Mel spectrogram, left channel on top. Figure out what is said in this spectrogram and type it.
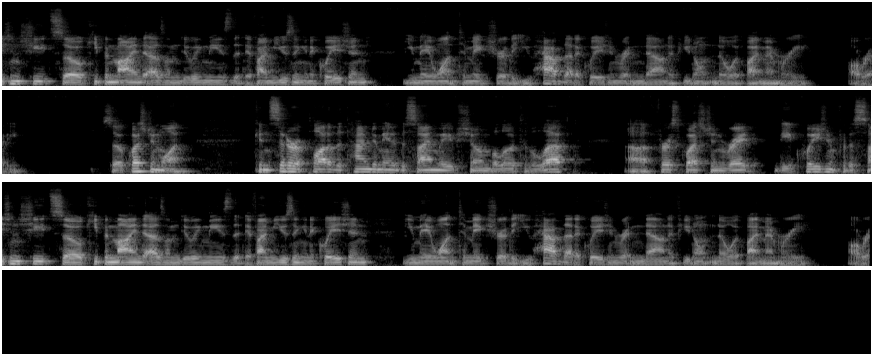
sheet, so keep in mind as I'm doing these that if I'm using an equation, you may want to make sure that you have that equation written down if you don't know it by memory already. So question 1, consider a plot of the time domain of the sine wave shown below to the left. First question, write the equation for the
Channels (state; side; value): drops out; right; at 8.7 s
